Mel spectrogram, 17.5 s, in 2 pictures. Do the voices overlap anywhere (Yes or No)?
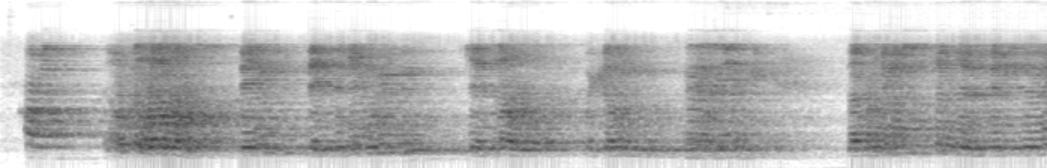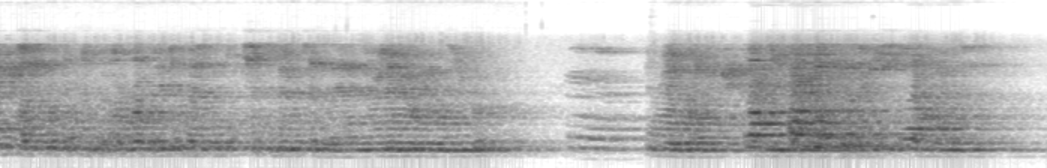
Yes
